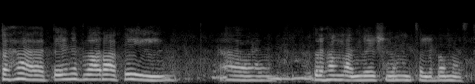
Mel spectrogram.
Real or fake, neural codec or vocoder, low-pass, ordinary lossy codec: fake; codec, 16 kHz, 2 kbps, FreqCodec, smaller model; 7.2 kHz; none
